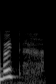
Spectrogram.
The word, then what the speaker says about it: bon: Please make sure this word BON वी आर not pronouncing it बोन, अलग से न नहीं है. Like when we write this word so there is नो न, separate न नहीं है यहाँ पे, there is just a nasal sound बोन, नाक से आवाज़ आएगी बो.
